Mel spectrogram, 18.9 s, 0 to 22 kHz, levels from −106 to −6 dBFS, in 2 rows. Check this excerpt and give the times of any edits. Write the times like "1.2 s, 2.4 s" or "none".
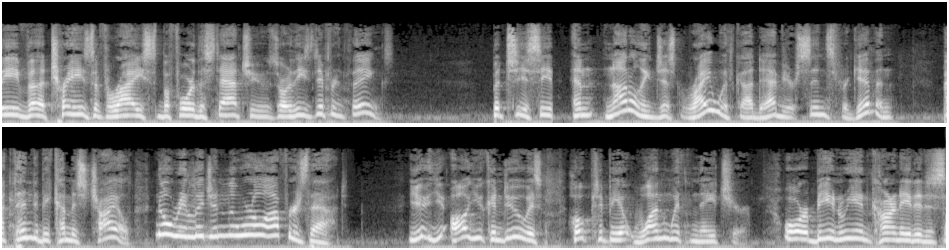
5.5 s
